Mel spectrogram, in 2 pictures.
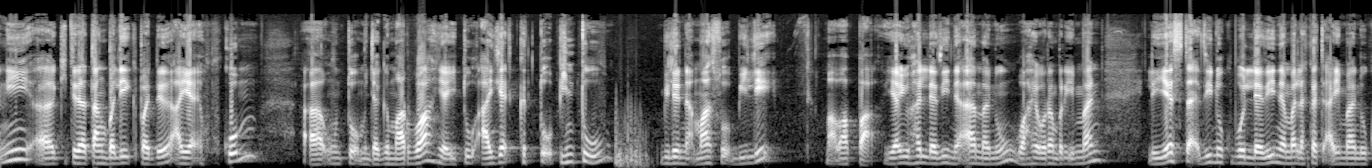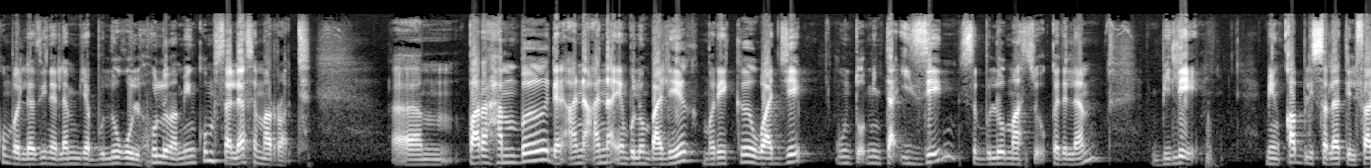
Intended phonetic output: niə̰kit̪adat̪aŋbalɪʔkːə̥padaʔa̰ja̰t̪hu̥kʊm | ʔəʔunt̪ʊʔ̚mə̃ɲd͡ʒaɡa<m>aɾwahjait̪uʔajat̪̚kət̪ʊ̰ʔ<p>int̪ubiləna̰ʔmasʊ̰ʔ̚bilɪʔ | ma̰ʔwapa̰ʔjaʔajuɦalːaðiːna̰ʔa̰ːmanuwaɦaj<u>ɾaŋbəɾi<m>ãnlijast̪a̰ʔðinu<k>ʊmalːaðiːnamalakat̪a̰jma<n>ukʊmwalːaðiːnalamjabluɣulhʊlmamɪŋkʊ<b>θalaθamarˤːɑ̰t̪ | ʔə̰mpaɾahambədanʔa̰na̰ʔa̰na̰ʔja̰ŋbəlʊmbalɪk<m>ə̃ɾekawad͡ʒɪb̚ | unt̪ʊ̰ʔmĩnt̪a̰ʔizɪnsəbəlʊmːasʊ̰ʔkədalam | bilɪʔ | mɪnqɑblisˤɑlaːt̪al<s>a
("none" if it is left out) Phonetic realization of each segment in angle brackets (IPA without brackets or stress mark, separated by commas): m, p, o, m, k, n, m, m, f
